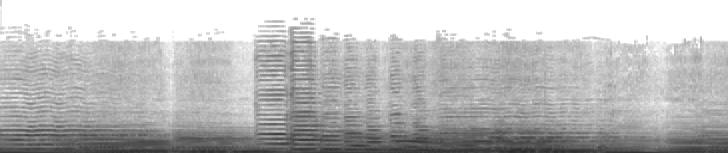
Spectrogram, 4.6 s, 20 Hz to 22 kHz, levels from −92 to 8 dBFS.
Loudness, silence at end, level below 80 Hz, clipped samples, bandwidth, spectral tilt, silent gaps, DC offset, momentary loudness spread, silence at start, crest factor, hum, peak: -13 LUFS; 0 s; -54 dBFS; under 0.1%; 17 kHz; -6 dB/octave; none; under 0.1%; 4 LU; 0 s; 12 dB; none; 0 dBFS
